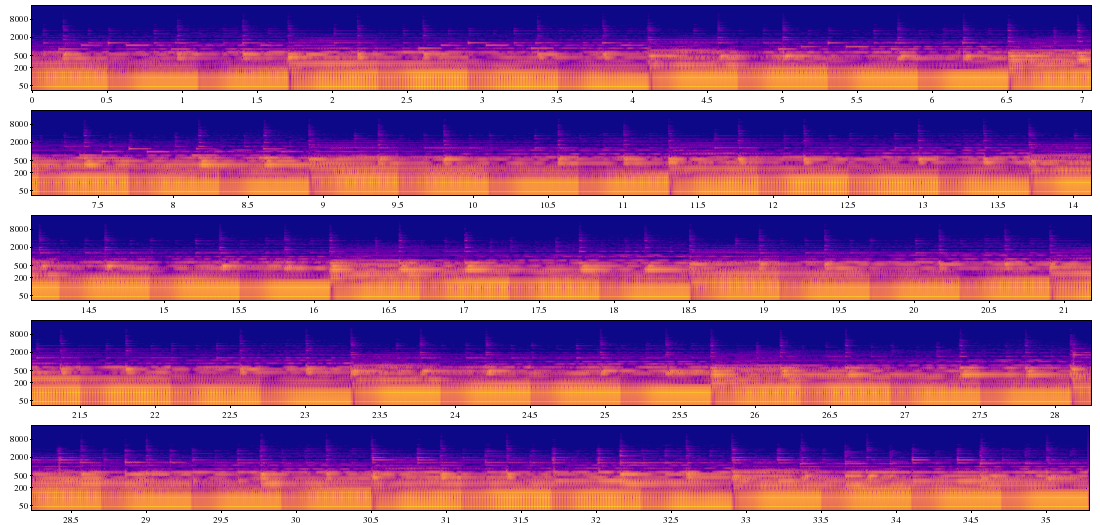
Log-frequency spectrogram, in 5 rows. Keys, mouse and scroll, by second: 8.0 Tab, 8.8 click, 10.5-11.8 drag, 13.3 click, 15.8 Tab, 16.4-20.0 middle drag, 20.0 s, 22.5-24.1 middle drag, 28.9 r, 32.0 middle click, 33.8 g.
